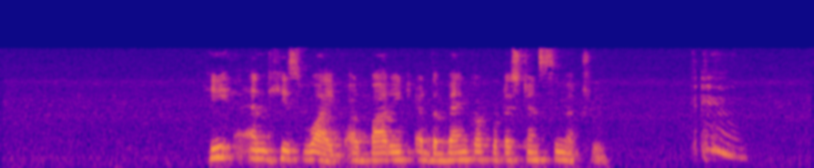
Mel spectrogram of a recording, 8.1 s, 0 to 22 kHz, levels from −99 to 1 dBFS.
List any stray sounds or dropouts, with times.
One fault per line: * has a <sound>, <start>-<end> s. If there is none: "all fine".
* has a throat clearing, 6.9-7.5 s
